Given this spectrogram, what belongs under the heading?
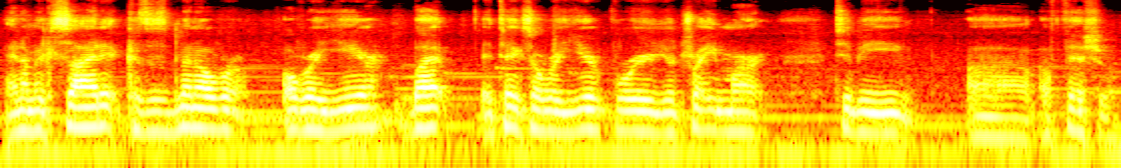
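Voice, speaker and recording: A man in his fifties with a dry voice, giving a slow, earnest motivational talk into a phone in a garage. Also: medium pitch, fairly even intonation, dark tone, soft background music. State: dry voice, coughing. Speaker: vlogger. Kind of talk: motivational selfie vlog. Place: open garage, daytime. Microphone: phone at arm's length.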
